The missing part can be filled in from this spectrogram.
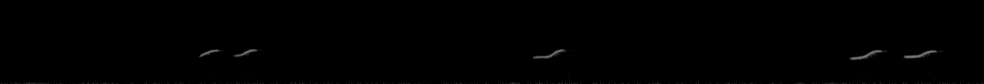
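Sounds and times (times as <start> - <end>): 
short rising whistles imitating chaffinch song: 2.0 - 2.7, 5.3 - 5.8, 8.5 - 9.6.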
